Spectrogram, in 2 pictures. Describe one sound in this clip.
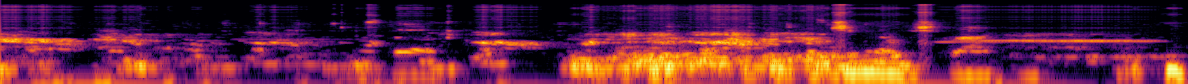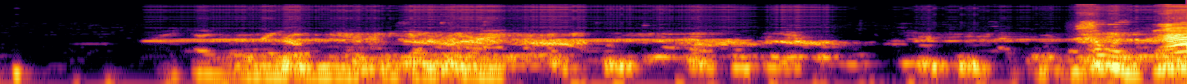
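Swords clash and slash in a rapid fight.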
